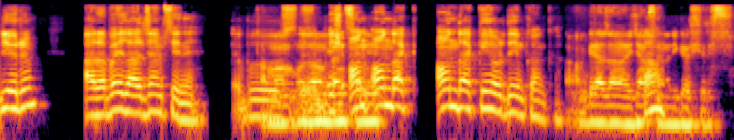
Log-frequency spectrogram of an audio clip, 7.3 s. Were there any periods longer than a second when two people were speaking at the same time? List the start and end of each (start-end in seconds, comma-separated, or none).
2.6-3.9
